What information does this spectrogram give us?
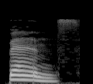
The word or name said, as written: bens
